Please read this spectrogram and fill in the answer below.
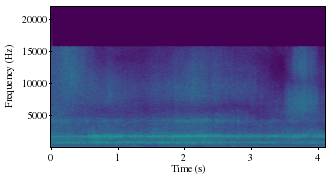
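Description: A pressure-washer foam lance spraying snow foam onto a car: a steady high-pressure hiss with a constant whistling tone in it.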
